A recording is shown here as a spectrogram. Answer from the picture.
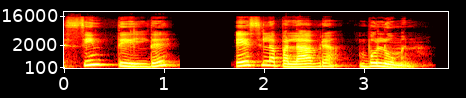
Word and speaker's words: volumen: Otro ejemplo de palabra grave sin tilde es la palabra volumen. Volumen se acentúa en la penúltima sílaba, pero no lleva tilde porque termina en N.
